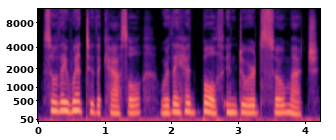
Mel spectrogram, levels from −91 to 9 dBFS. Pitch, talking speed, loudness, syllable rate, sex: 190 Hz, 185 wpm, -17 LUFS, 4.4 syllables/s, female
